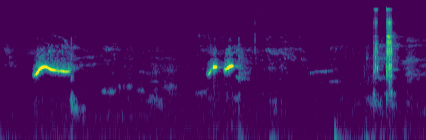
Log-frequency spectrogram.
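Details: Alexandrine parrot talks in clear, whistled, speech-like phrases: one drawn-out word, then a quick two-syllable pair, followed by a short harsh burst.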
